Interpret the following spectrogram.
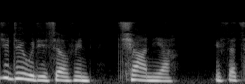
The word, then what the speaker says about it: Chania: "What did you do with yourself in Chania, if that's how you pronounce it? You don't say the CH like ours. It's a sort of breezed K, like in Locke. Chania."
